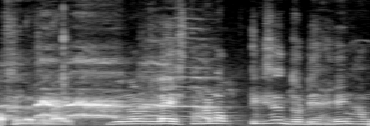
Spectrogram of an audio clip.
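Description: Rooster crowing: one held call about a second long, falling slightly in pitch, over a man's voice.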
